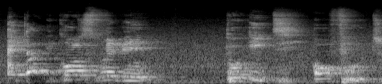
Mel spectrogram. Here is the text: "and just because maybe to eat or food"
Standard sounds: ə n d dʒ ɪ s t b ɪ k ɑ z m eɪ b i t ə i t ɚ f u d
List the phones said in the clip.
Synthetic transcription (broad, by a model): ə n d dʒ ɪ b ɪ k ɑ s m eɪ b i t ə i t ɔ f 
